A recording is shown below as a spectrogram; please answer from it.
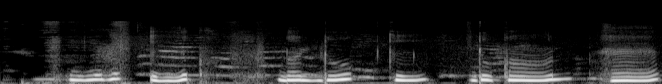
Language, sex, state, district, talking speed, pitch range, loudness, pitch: Hindi, female, Madhya Pradesh, Umaria, 55 wpm, 190-245 Hz, -11 LUFS, 210 Hz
